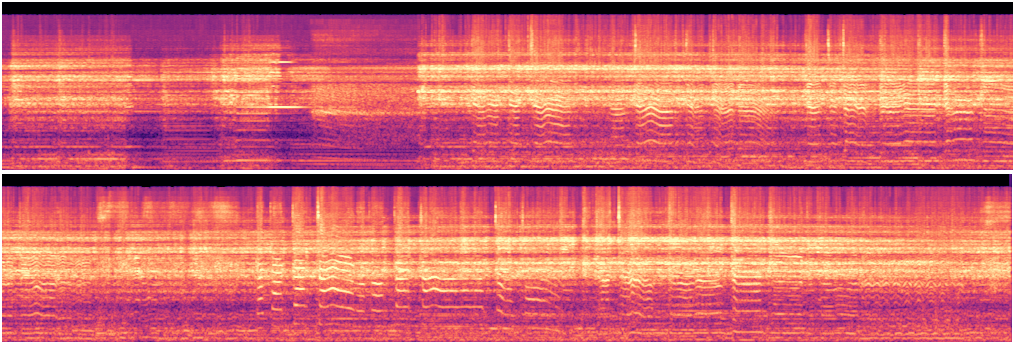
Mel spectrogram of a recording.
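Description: Guitar music with electric guitar and bass, with wavering lead notes over it. It is thinner and quieter at first, then gets fuller and louder about six seconds in and stays steady.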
